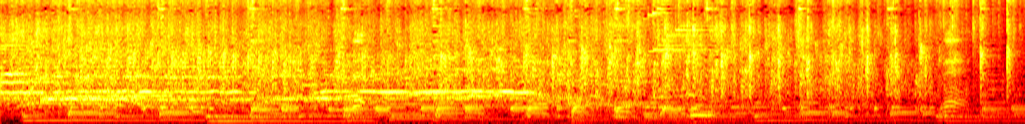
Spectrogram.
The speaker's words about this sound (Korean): 자, 오늘의 주인공은요. 연예계 잇몸 미남. 매력 만점 개그맨 … 씨 모실게요. 박수로 환영해 주세요.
